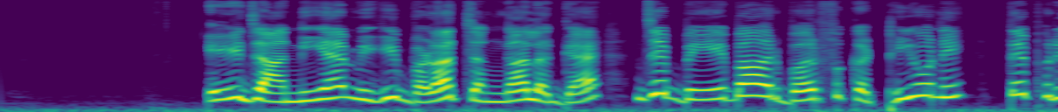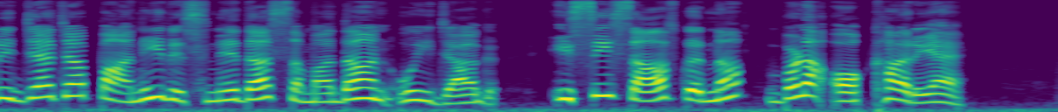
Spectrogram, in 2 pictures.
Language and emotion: Dogri, happy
